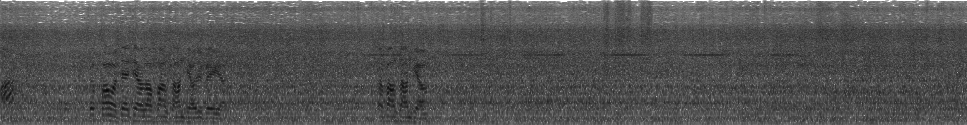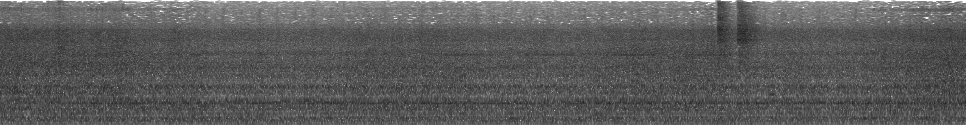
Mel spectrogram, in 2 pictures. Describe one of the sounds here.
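A packaging machine hums and whirs steadily.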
